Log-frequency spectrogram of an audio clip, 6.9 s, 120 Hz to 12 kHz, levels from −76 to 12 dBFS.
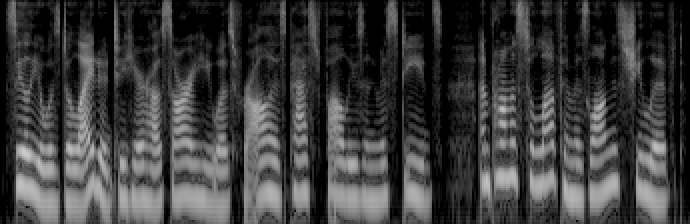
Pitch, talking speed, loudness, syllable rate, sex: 220 Hz, 225 wpm, -19 LUFS, 5.5 syllables/s, female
